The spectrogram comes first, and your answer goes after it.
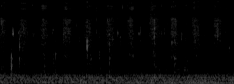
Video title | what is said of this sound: Hydroponic Gardening Video 01 | this one sounds a lot different hear that ... you can still hear those big ones hitting around in there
